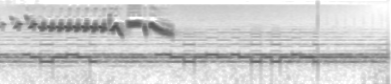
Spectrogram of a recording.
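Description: A bird sings a quick trill of bright, rapidly repeated chirps for about two seconds, then falls quiet, while a steady low tonal hum continues underneath throughout.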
